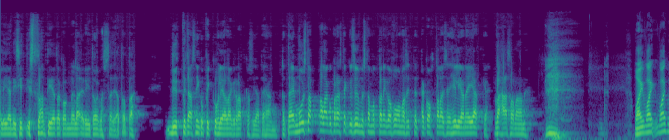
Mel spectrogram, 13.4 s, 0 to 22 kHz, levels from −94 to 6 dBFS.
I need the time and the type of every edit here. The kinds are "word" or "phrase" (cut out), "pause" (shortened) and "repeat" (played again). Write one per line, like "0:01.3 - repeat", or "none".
0:09.8 - pause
